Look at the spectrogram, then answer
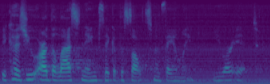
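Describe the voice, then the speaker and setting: A woman talks at a very fast pace. Vocal fry runs through her voice. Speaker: parent of bar mitzvah boy. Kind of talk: prepared speech. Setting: synagogue service.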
